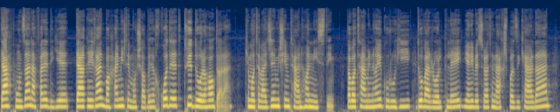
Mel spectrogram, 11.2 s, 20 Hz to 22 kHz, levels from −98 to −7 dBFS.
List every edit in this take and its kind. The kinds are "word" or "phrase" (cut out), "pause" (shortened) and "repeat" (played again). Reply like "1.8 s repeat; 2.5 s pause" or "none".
2.5 s word; 3.7 s pause; 4.3 s word; 8.3 s phrase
